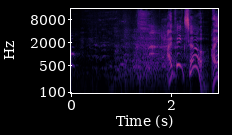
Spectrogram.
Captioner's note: laughter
